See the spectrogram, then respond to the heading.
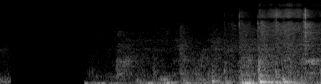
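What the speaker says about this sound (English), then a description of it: "All right, guys, the big dog's out." Roxy, a big dog on a hog farm, moves close by after a brief silence, with rustling, snuffling and low breathy noises that grow gradually louder.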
